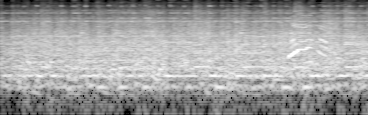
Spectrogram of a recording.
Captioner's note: bells chiming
